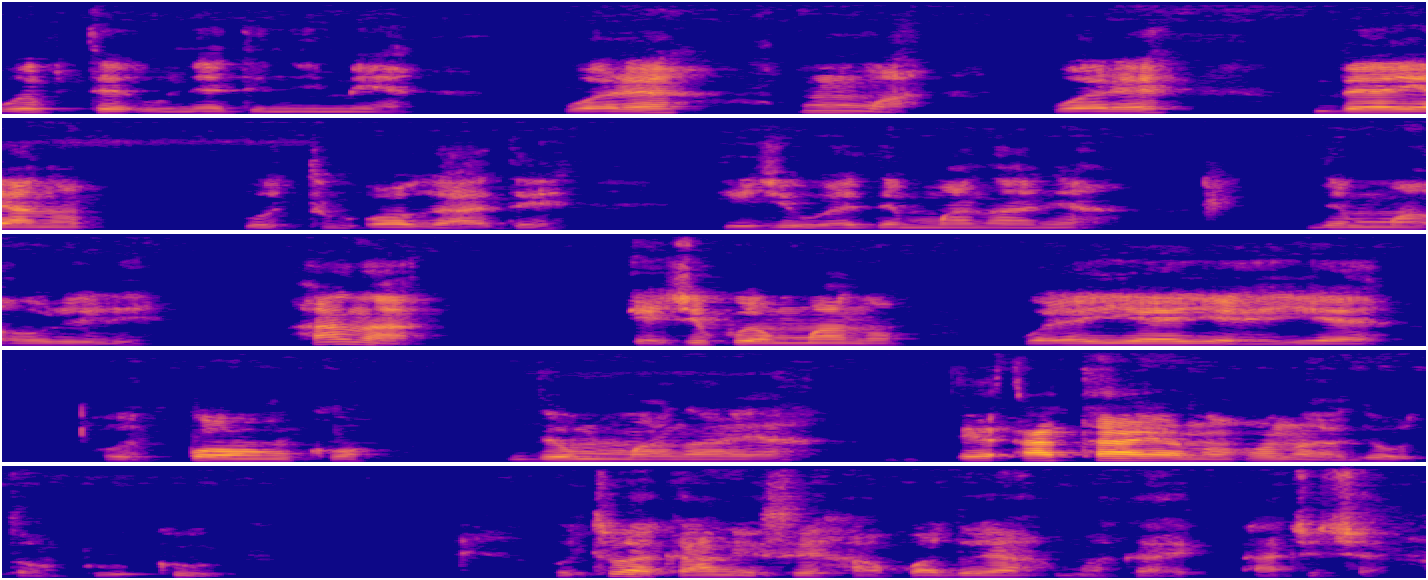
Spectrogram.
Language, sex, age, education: Igbo, male, 30-45, tertiary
